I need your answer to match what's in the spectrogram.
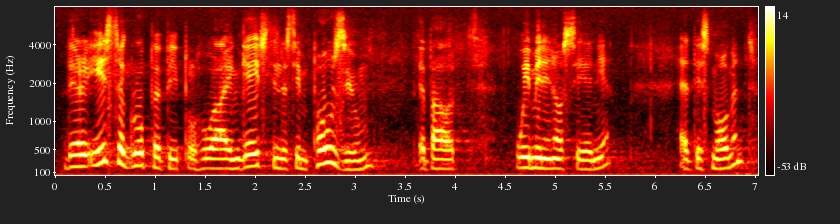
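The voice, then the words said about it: Speaks with a noticeable accent. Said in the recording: “so that you'll get used to my accent”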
